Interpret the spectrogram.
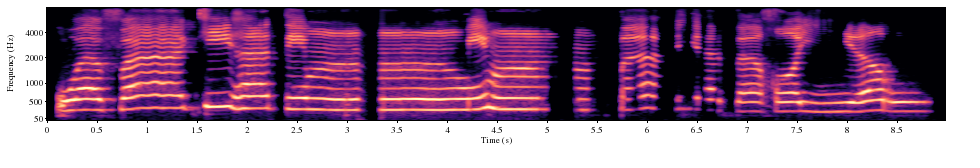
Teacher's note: Maka dibaca kemudian ro-nya itu di situ ada ro dhammah, maka dibaca dengan tebal ro-nya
